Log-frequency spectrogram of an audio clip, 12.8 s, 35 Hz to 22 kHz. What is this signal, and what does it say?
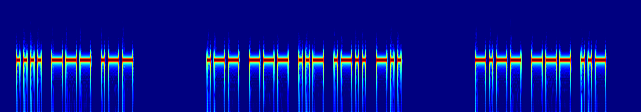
Morse code, heard as a keyed tone, about 17 wpm, 700 Hz. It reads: HOW WOULD YOU
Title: 3x Word-Spacing - Sentences from Top 100 Words - 17wpm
